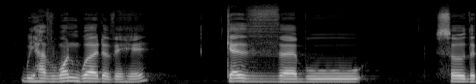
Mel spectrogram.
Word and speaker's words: كذبوا: So كذبوا. And often this is, mispronounced with za, the letter za. So it's not kazza, it's كذبوا. This is the correct pronunciation.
